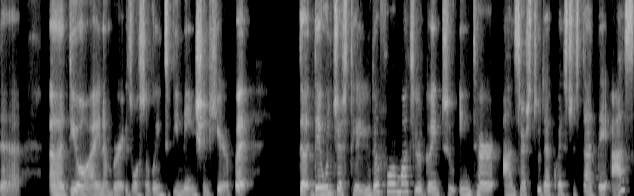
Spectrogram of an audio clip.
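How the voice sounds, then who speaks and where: This woman has a non-native accent. She speaks at a fairly quick pace. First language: Amharic. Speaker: medical doctor and residency application mentor. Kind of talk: tutorial. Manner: hesitant, with fillers.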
